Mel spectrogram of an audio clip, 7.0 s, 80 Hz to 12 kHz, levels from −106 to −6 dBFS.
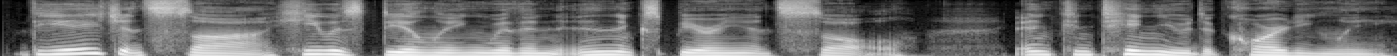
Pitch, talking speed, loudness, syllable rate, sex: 155 Hz, 110 wpm, -17 LUFS, 3.8 syllables/s, female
